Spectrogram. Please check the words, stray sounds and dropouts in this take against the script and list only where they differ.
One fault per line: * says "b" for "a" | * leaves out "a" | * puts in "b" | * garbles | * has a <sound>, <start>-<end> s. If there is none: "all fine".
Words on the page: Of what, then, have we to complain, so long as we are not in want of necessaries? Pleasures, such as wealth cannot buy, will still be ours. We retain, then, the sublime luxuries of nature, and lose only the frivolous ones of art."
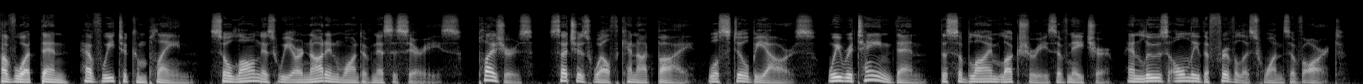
all fine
